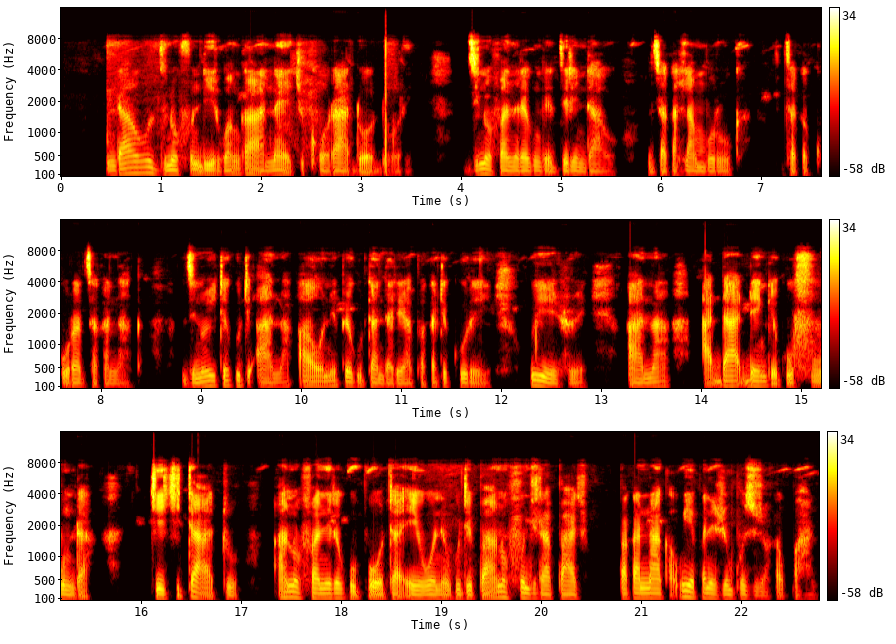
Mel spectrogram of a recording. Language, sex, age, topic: Ndau, male, 18-24, education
